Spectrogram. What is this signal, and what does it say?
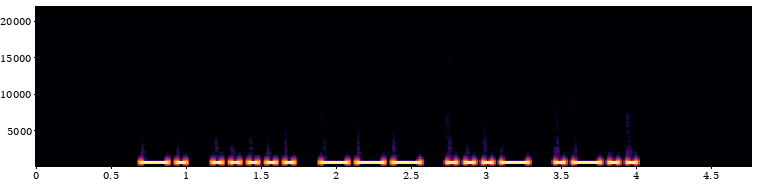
Morse code, heard as a keyed tone, about 24 wpm, 700 Hz. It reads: N5OVL
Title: Speed Racing - USA Call Signs 20wpm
